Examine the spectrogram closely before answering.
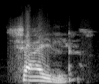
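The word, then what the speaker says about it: child: तो हम इसको पढ़ेंगे चाइल्ड। हम इसको क्या पढ़ेंगे, चाइल्ड, ठीक है। चिल्ड पढ़ने पर गलत हो जाएगा, चाइल्ड पढ़ना है।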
